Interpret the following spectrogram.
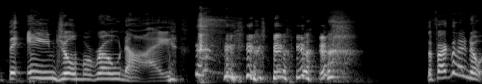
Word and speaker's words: Moroni: The angel Moroni.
